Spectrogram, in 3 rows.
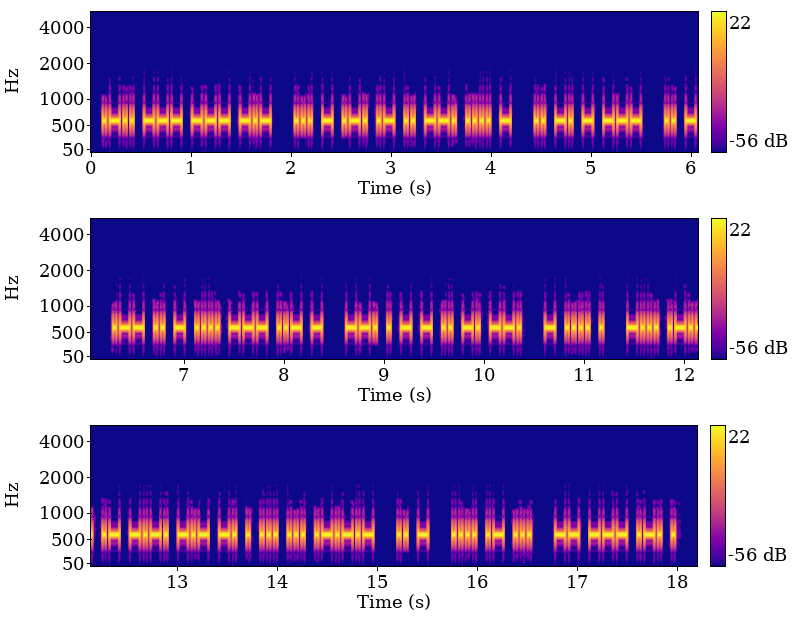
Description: Morse code, heard as a keyed tone, about 34 wpm, 600 Hz. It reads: LOOK STRAIGHT INTO IT WITHOUT GETTING THE BLACKNESS. IT HAS MORE
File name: the old man and the sea / the old man and the sea 1 35wpm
